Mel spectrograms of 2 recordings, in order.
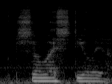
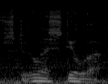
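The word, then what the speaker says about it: Celesteela: Celestelia. Celestelia. Not a ya. Celestela.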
